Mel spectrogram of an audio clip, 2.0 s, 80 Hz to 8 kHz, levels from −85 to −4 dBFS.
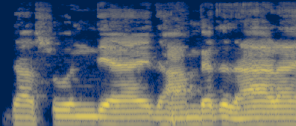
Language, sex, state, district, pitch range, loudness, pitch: Marathi, male, Maharashtra, Chandrapur, 110-120 Hz, -19 LUFS, 115 Hz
